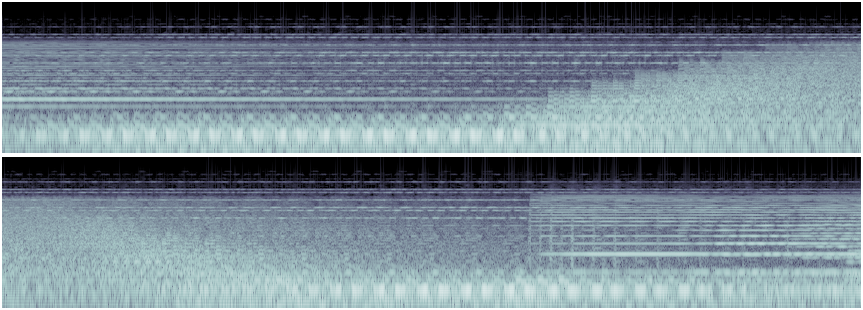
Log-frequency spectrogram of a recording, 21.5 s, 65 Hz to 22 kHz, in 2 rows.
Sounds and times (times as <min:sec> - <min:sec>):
Music: 0:00.0 - 0:21.4.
